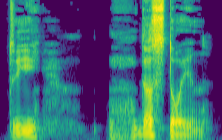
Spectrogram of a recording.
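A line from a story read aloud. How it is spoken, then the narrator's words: Barely forced out. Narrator (Russian): едва выдавила из себя Кисса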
